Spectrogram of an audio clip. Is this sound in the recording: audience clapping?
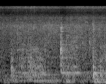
no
